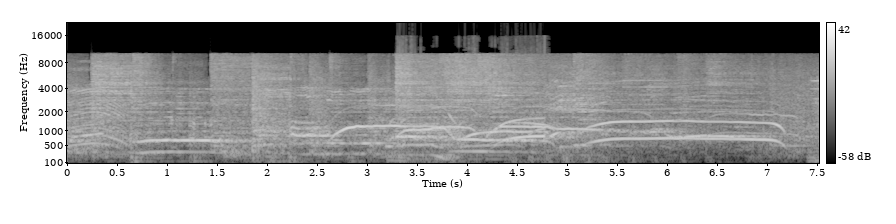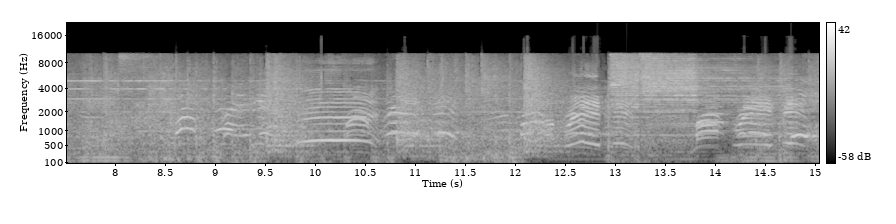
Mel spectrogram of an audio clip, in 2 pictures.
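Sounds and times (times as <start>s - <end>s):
live band playing: 0.0s - 15.0s
woman singing: 0.7s - 4.2s
audience whooping: 2.6s - 7.4s.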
